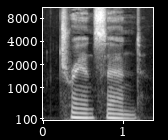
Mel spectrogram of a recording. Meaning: 1. To pass beyond the limits of something 2. To surpass, as in intensity or power; to excel 3. To climb; to mount
- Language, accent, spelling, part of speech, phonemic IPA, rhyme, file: English, US, transcend, verb, /tɹæn(t)ˈsɛnd/, -ɛnd, En-us-transcend.ogg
